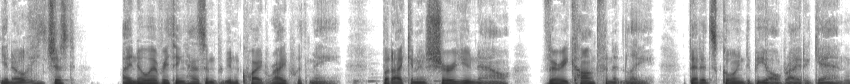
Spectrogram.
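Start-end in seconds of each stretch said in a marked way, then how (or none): 1.2-8.5 low, calm, soothing, steady reassuring tone. Retelling how he talks to Dave, imitating a calm, reassuring voice. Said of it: "so calm, reassuring voice".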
